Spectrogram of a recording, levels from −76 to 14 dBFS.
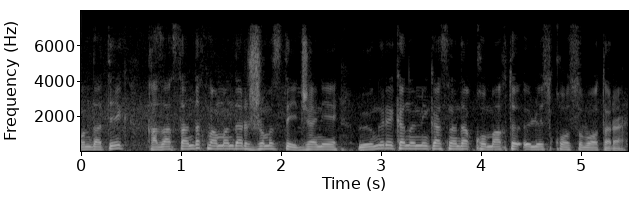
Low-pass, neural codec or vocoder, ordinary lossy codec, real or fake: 7.2 kHz; none; MP3, 48 kbps; real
